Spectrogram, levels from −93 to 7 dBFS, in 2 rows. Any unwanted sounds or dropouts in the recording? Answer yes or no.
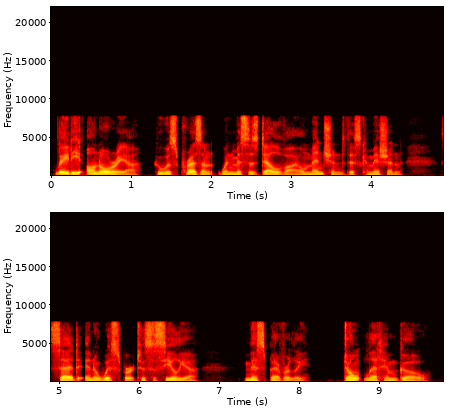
no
